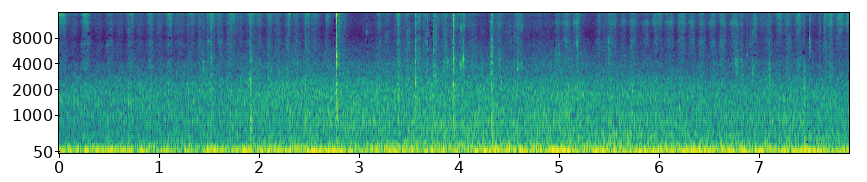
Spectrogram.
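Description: A gloved hand rubbing and sanding the last of a sticker off a vehicle's painted front fender: a steady scratchy rubbing noise with scattered small clicks, over a low steady hum.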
